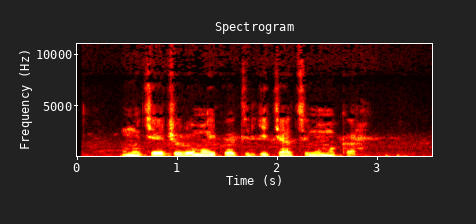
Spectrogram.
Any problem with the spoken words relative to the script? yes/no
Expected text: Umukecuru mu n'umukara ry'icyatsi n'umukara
yes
